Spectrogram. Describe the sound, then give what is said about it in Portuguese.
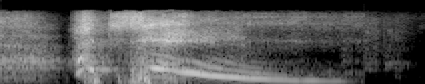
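A voice acts out an alligator's sneeze-like snort and panting: a sharp burst of breath followed by a loud, drawn-out cry sliding downward in pitch, alone, lasting about a second. “De repente, sem dar tempo de mais alguém chegar, o jacaré bufou e começou a ofegar.”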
